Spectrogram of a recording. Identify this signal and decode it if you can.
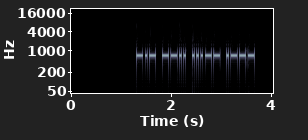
Morse code, heard as a keyed tone, about 28 wpm, 700 Hz. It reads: KZ3J
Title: USA Call Signs - 4 Characters - Repeated 3x - 28wpm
